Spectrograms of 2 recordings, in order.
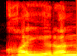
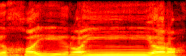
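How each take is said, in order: First: खैरन with a plain clear n; crisp n at the end of खैरन; wrong reading. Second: खैरन यरा with the noon hummed in the nose; slow खैरन यरा, nasal n gliding into यरा; nasal ghunna. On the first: Teacher showing the wrong reading of खैरन. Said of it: "खैरन नहीं". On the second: Teacher demonstrating the correct nasal reading. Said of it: "नाक में आवाज़ गुन्ना होगा". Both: Shown as a demonstration.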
